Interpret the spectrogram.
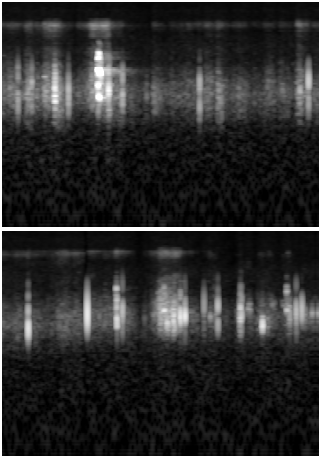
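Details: A small flock of Oriental pratincoles (Glareola maldivarum), an endangered migrant or summer visitor, gives flight calls at Yonaguni, Japan, as the birds suddenly fly up. The calls are sharp, clipped chirps and irregular, fairly faint chattering over a thin high hiss.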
